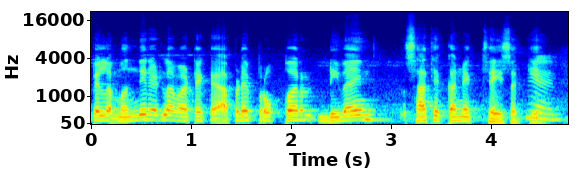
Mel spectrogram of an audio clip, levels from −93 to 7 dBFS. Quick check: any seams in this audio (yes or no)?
no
